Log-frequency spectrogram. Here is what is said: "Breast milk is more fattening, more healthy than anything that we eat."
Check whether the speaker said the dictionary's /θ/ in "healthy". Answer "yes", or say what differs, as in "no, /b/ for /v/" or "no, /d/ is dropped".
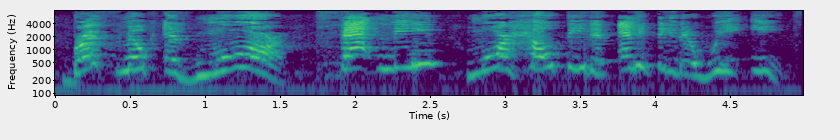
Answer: yes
